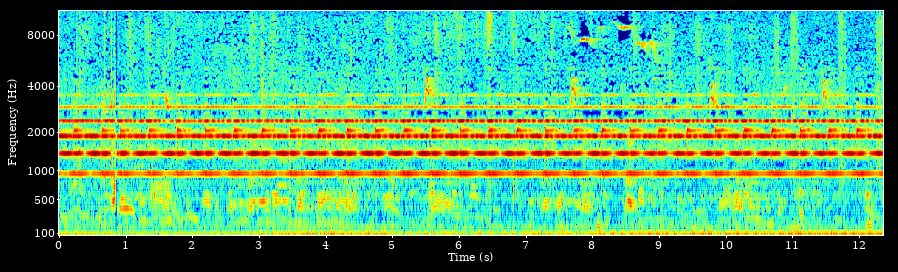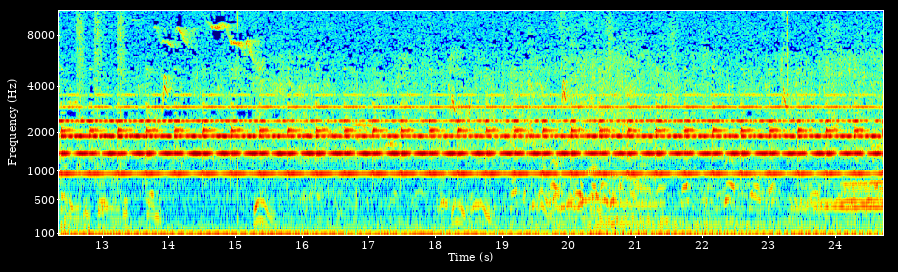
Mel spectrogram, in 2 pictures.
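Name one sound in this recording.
A steam locomotive chugs and rumbles as it approaches.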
